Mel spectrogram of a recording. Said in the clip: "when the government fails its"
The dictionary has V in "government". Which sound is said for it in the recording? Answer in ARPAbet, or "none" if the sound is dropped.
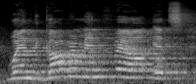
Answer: V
